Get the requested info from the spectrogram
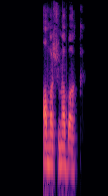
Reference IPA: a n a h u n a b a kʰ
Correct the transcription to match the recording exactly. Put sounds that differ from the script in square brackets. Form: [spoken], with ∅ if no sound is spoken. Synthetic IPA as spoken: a [m] a [ʃ] u n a b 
